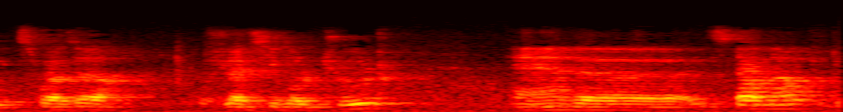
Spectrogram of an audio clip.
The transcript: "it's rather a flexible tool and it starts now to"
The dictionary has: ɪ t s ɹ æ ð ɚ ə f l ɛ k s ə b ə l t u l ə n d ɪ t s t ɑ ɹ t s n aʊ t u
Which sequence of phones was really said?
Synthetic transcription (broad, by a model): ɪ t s w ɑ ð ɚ ə f l ɛ k s ə b ə l t u l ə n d ɪ t s t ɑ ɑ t n aʊ t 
